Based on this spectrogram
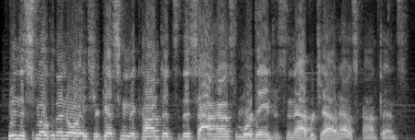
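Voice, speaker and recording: A man's voice: fairly high pitch, steady tone, very fast, faint music behind, rough recording. A man doing a casual let's play, reading game text aloud with muttered, dryly understated asides. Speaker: video game player and commentator.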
